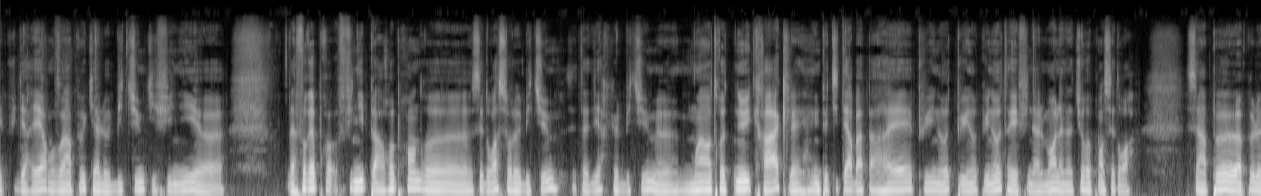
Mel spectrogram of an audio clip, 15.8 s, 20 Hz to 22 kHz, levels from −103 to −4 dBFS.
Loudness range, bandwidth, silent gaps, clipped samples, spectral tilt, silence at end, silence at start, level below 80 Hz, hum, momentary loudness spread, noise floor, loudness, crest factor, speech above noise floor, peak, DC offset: 3 LU; 14 kHz; none; under 0.1%; -7.5 dB/octave; 0 s; 0 s; -44 dBFS; none; 9 LU; -48 dBFS; -24 LUFS; 18 dB; 24 dB; -6 dBFS; under 0.1%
